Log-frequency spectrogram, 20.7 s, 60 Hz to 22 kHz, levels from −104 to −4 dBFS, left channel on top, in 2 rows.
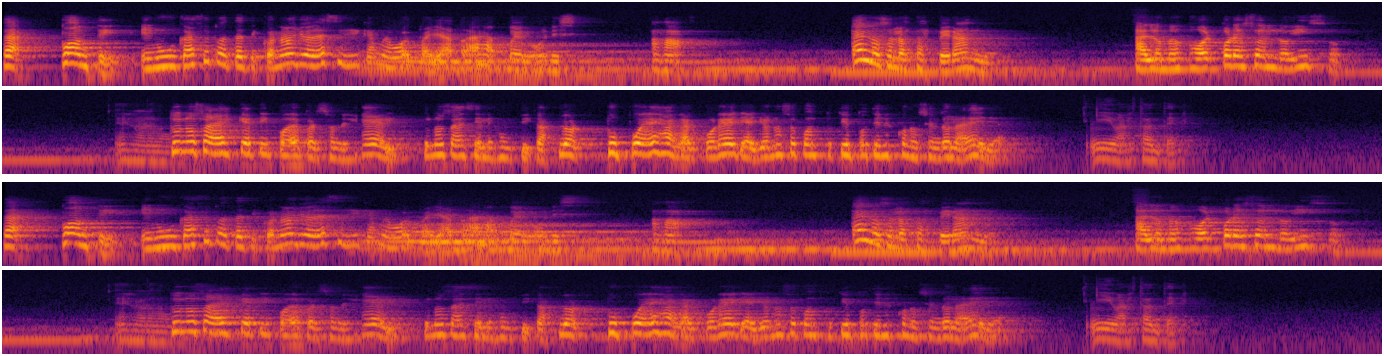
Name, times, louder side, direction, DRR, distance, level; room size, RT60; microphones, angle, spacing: voice 1, 0.0-4.3 4.9-5.1 6.4-7.5 8.5-10.1 11.6-17.9, left 4 dB, 55° left, 0.5 m, -27 dB
sound 1, 2.6-5.2, right 1 dB, 50° right, 3.7 m, -37 dB
sound 2, 3.1-17.0, right 4 dB, 65° right, 0.5 m, -42 dB
voice 2, 11.2-11.7 18.5-19.2, right 1 dB, ahead, 0.7 m, -41 dB
11.0 x 4.5 x 8.0 m
head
